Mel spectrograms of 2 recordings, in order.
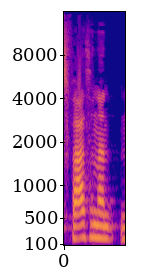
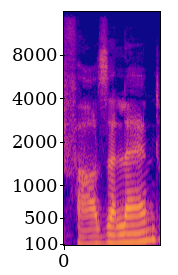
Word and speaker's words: Faserland: Es ist der beste Buchtitel, den es gibt, denn wenn Deutsche äh, das englische Wort Fatherland ähm, äh, deutsch aussprechen, nämlich Faserland oder Faserland, äh, dann ergibt es eben dieses Faserland.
